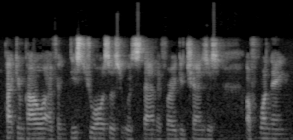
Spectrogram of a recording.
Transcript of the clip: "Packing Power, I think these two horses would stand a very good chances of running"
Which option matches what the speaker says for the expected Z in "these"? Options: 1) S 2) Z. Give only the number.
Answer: 1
